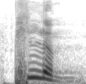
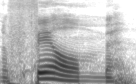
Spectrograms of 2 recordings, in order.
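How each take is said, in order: First: It is said as a Korean loanword. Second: It is said as an English word. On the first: The speaker calls it wrong. "우리말로 흔히 필름, 필름이라고 하지만" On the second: The speaker calls it right. "film, film 이렇게 읽어야 돼요"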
